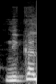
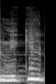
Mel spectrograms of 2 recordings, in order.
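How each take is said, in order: First: The second vowel sounds like 'a'. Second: The second vowel sounds like 'i'. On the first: The speaker calls it right. "निकल ही पढ़ेंगे" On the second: The speaker calls it wrong. "निकिल तो नहीं पढ़ेंगे"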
